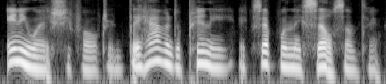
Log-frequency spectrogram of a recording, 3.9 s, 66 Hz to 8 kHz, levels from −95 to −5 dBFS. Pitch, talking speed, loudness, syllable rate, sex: 175 Hz, 185 wpm, -19 LUFS, 5.8 syllables/s, female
